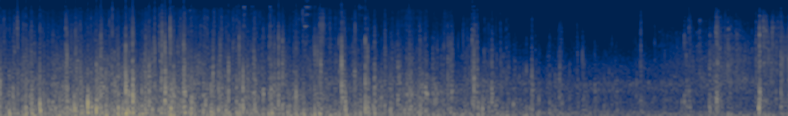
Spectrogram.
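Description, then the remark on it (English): A horse's hooves clip-clop at an unhurried, steady pace as it is ridden slowly toward a huge Crow Indian encampment, a series of sharp knocking thuds over a constant rustling, hissing background that thins out toward the end. “Bodine rode slowly toward the huge Indian encampment.”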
